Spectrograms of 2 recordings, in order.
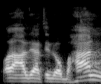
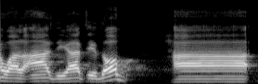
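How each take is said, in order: First: The last word ends with an n sound. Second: The last word ends with a long vowel. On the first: The reading continues without stopping. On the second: The reader stops at this word.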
